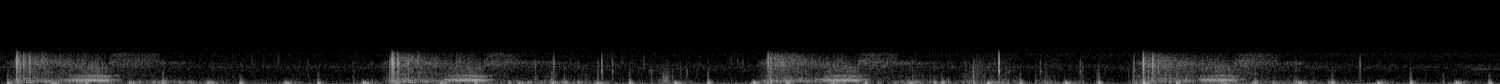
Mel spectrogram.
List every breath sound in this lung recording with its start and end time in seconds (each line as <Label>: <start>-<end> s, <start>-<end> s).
Inhalation: 0.00-1.20 s, 3.77-4.96 s, 7.57-8.77 s, 11.29-12.49 s
Wheeze: 0.50-1.22 s, 4.29-5.00 s, 8.13-8.85 s, 11.92-12.51 s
